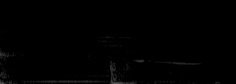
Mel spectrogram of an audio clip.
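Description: A cat meows a few times, in clear, drawn-out calls over a steady low hum, with no talk.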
